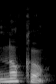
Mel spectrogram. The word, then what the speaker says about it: Nocco: Is it not no cocoa or is it Noco? I don't know. Let's see it. How does it spell? Nocco. Oh yeah, it's spelled Nocc. It's Noco.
